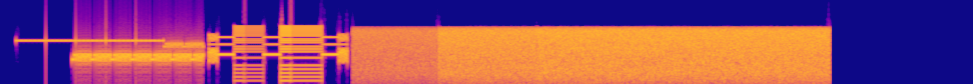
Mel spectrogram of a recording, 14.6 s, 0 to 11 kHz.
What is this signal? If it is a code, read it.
Dial-up modem handshake (V.34 or later), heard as a whistle, warbles, then hiss.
